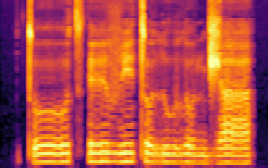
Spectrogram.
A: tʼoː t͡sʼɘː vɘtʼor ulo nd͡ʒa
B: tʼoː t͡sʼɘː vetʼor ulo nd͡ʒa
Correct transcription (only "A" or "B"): B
